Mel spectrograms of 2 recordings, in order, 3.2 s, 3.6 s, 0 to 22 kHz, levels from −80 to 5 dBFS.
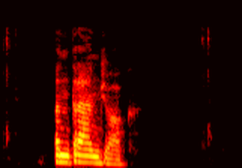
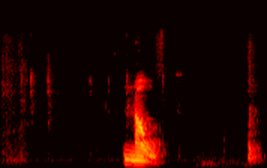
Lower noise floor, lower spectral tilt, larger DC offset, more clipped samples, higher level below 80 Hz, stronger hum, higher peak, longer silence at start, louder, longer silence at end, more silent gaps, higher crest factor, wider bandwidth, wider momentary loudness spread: first, -84 dBFS vs -70 dBFS; about the same, -7 dB/octave vs -6 dB/octave; neither; neither; first, -72 dBFS vs -80 dBFS; neither; first, -4 dBFS vs -10 dBFS; about the same, 0.75 s vs 0.65 s; first, -20 LUFS vs -30 LUFS; first, 1.6 s vs 0.15 s; neither; about the same, 20 dB vs 24 dB; about the same, 11 kHz vs 11 kHz; second, 14 LU vs 27 LU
